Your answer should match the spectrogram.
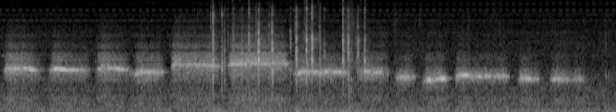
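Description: Someone whistling a short tune of about a dozen notes, pitch stepping down in the second half, with a quick burst of computer keyboard typing in the middle.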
